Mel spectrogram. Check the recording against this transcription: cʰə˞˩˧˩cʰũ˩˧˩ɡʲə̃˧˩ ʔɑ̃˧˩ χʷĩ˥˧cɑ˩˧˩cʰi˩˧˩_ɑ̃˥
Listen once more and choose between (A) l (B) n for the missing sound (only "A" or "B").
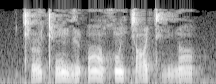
B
